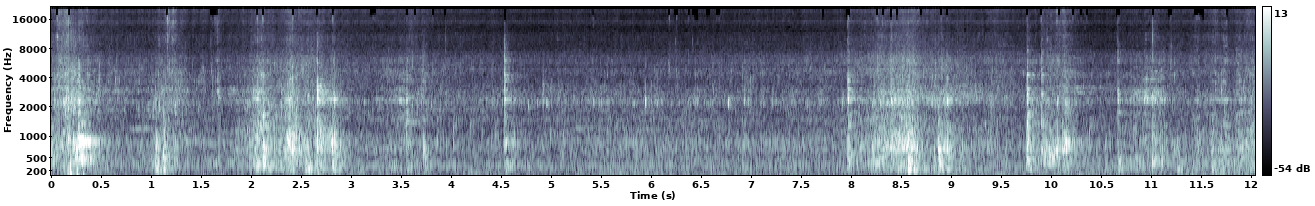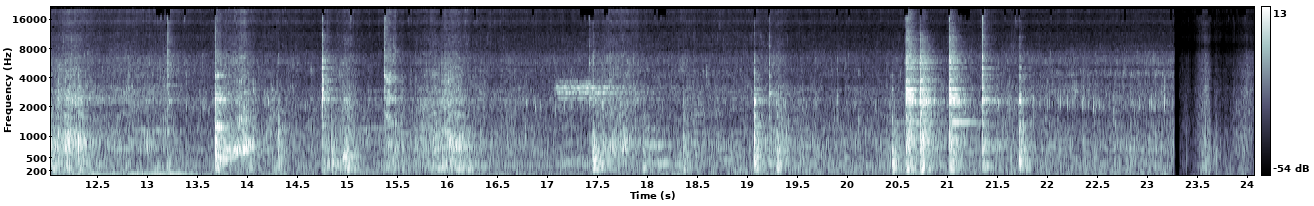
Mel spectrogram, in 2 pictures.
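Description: Meat is braised and stirred in a pan, giving a low, steady sizzle with scattered clinks and scrapes of a utensil at close range over a long stretch.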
